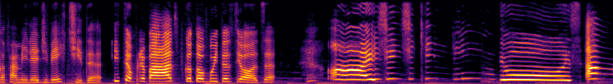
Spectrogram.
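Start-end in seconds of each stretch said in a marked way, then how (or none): 4.1-7.5 high, loud delighted squeal; shrieking with joy at the cute family; excited squeal. Pretend. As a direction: gush over the new family like a thrilled kid. Meeting the fun new family.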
